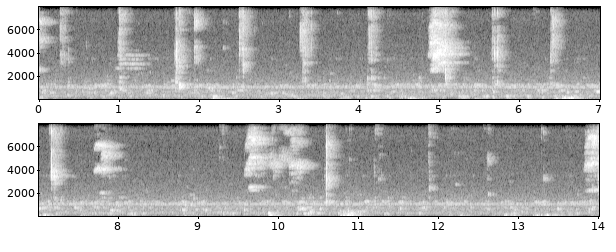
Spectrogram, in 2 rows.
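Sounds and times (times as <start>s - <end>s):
faint steady whine: 0.0s - 14.0s
wet mouth clicks of chewing: 0.1s - 3.5s, 4.1s - 4.4s, 5.0s - 7.4s, 10.3s - 12.0s.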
